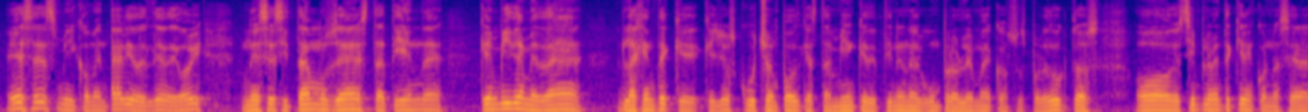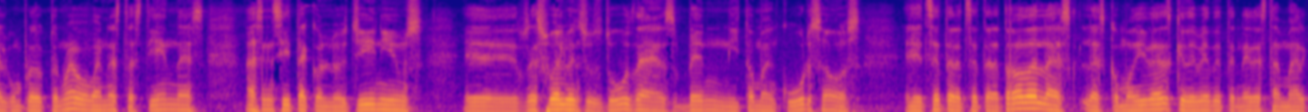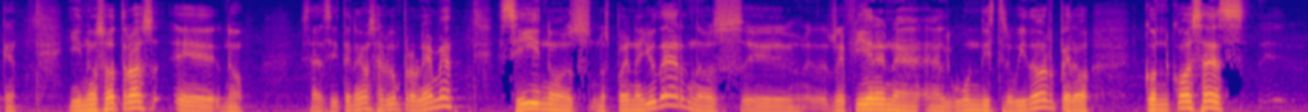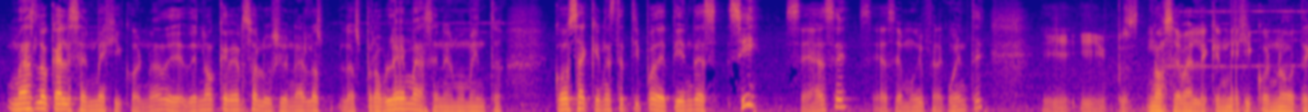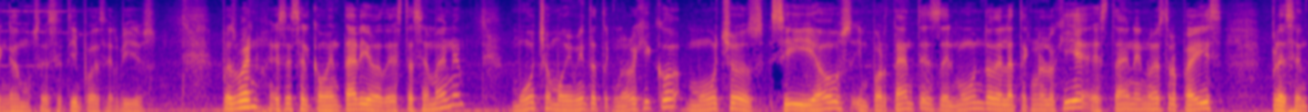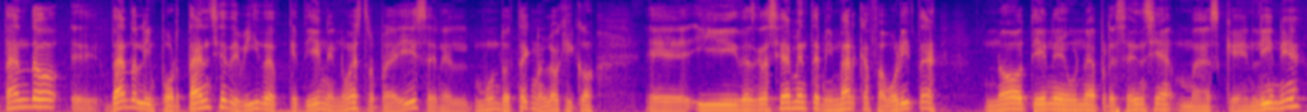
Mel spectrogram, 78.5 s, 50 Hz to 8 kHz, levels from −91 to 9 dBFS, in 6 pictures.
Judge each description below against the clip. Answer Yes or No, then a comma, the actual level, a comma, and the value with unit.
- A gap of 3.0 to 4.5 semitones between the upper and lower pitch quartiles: Yes, average, 4.0 semitones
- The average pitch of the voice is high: No, low, 120 Hz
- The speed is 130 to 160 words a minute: Yes, average, 145 wpm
